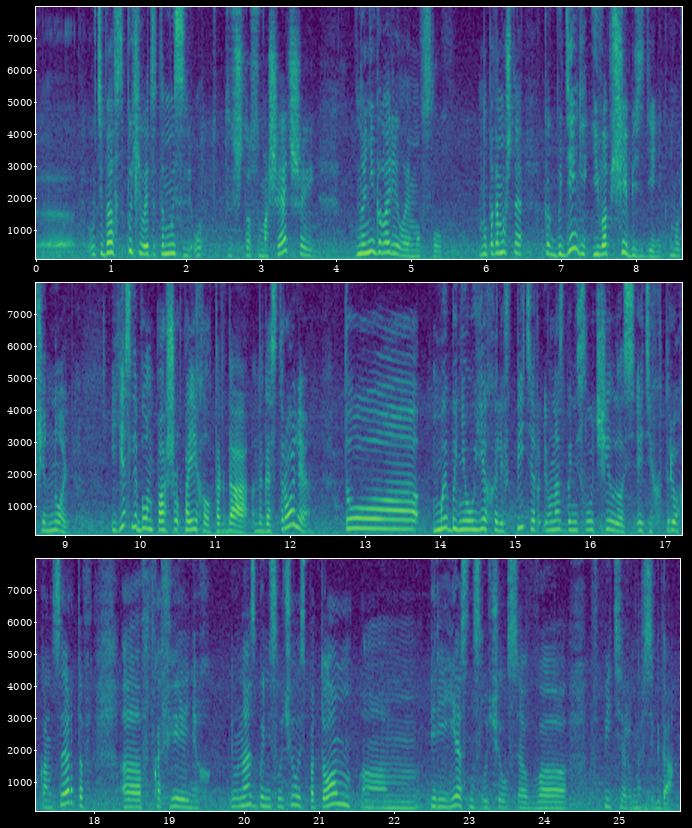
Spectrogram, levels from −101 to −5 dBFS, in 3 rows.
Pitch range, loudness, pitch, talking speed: 225-290 Hz, -32 LUFS, 260 Hz, 165 wpm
